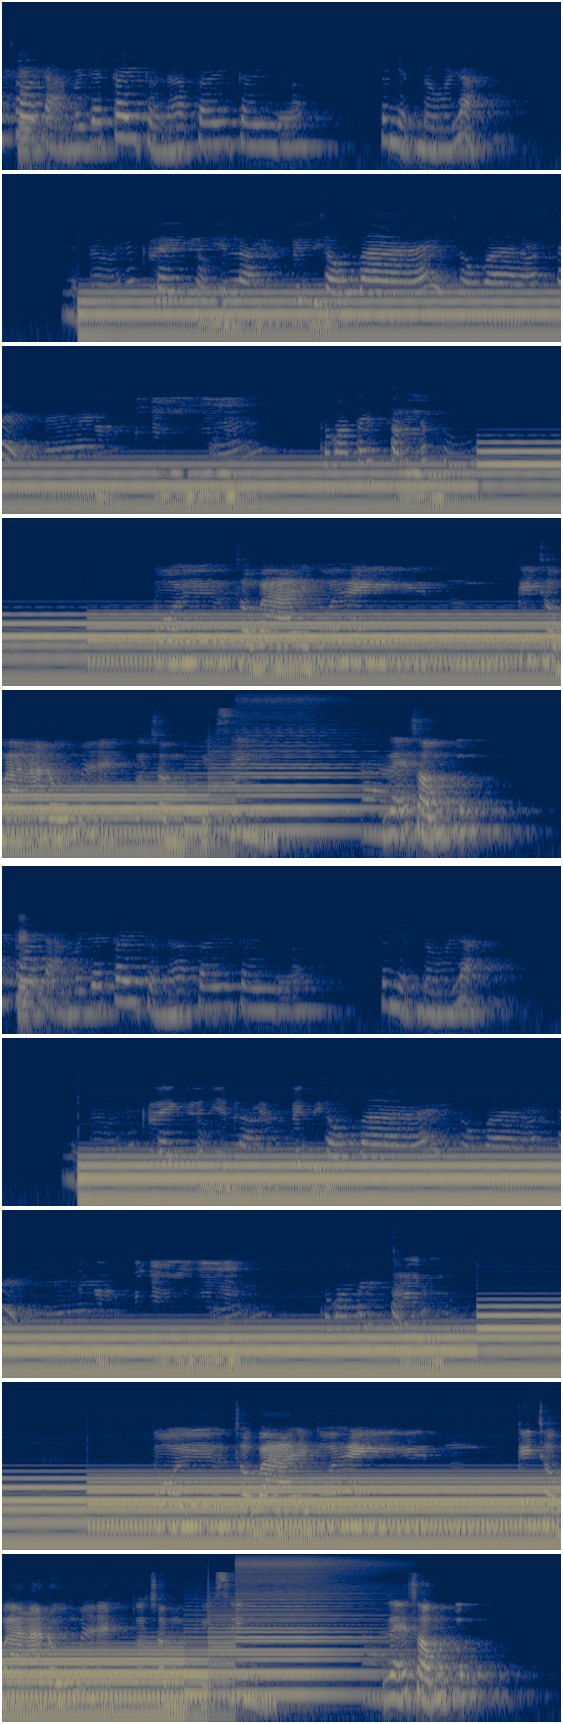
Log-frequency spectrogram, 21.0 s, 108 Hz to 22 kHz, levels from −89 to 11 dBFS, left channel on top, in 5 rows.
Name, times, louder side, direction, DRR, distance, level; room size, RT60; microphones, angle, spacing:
voice 1, 0.0-2.3 2.9-3.6 4.7-6.3 6.6-9.4 9.9-10.4 10.8-12.1 19.5-19.9, left 4 dB, 80° left, 7 dB, 0.6 m, -45 dB
Keyboard (musical), 4.8-19.8, right 4 dB, 40° right, 0.3 m, -28 dB
voice 2, 5.3-6.7 9.0-10.3 11.3-11.7 13.7-18.8 19.6-20.5, right 2 dB, 75° right, 7 dB, 1.1 m, -35 dB
9.5 x 5.8 x 7.7 m, 0.85 s
head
